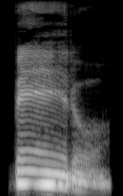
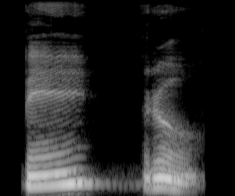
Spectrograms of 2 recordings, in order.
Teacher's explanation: when the R is between two vowels, it makes a short tap R sound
